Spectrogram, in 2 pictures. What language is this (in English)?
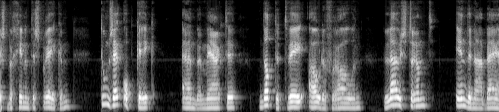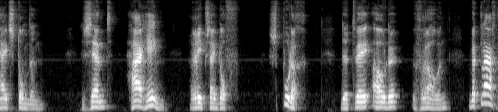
Dutch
